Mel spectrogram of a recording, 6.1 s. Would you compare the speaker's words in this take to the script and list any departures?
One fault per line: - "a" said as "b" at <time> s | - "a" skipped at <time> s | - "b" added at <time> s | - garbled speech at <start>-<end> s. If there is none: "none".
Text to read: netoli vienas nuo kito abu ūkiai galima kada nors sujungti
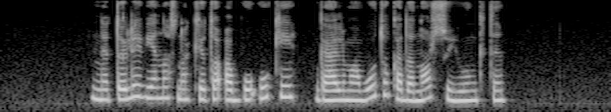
- "būtų" added at 3.7 s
